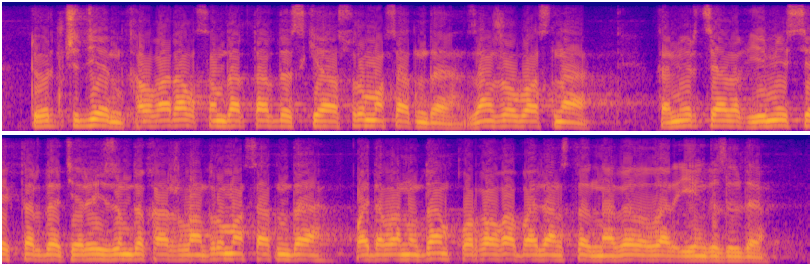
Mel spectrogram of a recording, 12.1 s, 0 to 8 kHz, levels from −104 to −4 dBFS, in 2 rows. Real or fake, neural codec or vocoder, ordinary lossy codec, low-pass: real; none; none; 7.2 kHz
